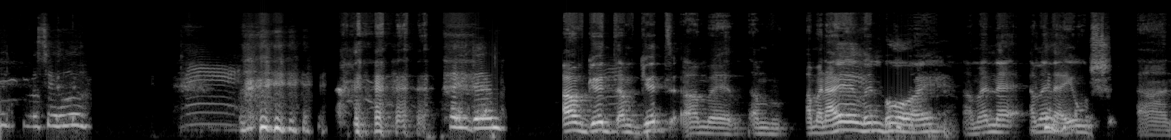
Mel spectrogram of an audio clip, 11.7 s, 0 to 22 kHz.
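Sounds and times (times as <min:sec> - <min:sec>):
speech: 0:00.0 - 0:01.0, 0:01.8 - 0:11.7
cat meowing: 0:01.8 - 0:02.5
laughter: 0:02.4 - 0:04.8.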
